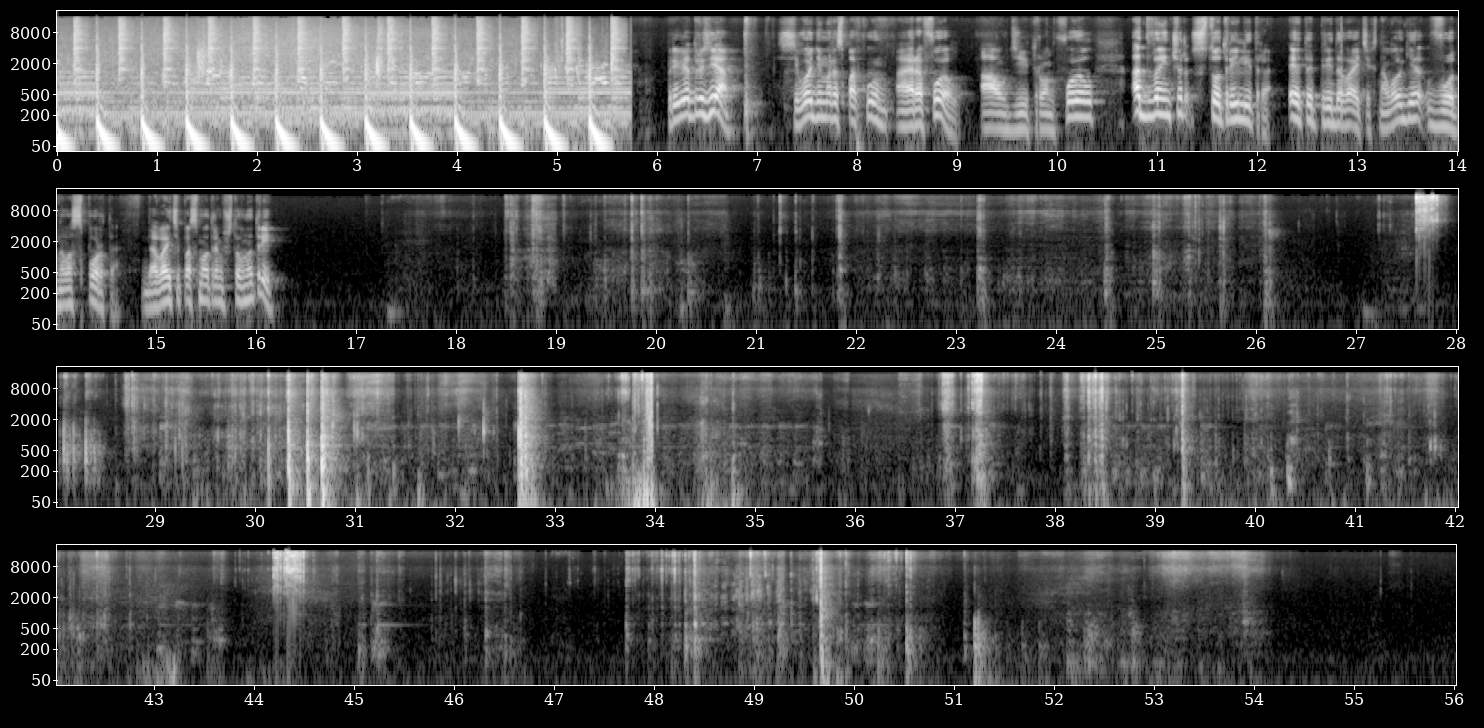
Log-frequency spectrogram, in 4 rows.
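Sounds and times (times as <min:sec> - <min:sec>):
cardboard rustling: 0:18.4 - 0:26.4, 0:28.5 - 0:44.0, 0:47.7 - 0:50.9
packing tape tearing: 0:28.6 - 0:32.9, 0:33.7 - 0:34.1, 0:36.6 - 0:42.7, 0:44.0 - 0:44.6, 0:47.7 - 0:50.6.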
